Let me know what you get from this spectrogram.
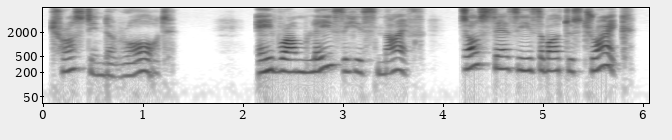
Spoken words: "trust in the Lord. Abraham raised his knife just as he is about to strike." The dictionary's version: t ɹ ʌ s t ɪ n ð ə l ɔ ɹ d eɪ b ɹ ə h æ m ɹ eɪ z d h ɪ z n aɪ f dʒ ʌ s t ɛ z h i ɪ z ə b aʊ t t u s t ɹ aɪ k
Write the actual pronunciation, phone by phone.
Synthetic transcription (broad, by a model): t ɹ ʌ s t ɪ n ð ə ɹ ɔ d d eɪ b ɹ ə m l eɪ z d h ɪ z n aɪ f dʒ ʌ s t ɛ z h i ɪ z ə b aʊ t t u s t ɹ aɪ k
